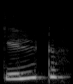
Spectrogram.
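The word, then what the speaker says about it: quilt: यू आई एल टी इसको पढ़ते हैं हम किल्ट और किल्ट का मतलब होता है रजाई कंबल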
